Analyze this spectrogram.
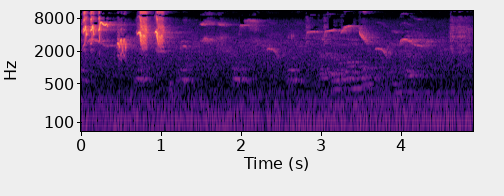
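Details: Oriental magpie-robin singing to spur birds into song; a few loud harsh chirps at the start give way to drawn-out whistled slurs, some falling and some rising, over a low droning hum.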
